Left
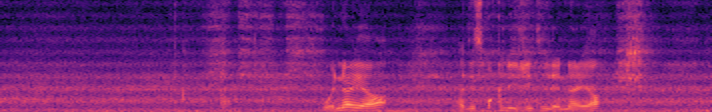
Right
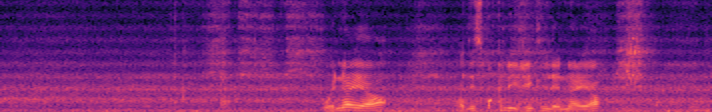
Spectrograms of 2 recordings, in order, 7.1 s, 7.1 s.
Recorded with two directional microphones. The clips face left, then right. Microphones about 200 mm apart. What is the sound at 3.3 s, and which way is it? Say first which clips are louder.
Speech: right 1 dB; 5° right (ahead or behind).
